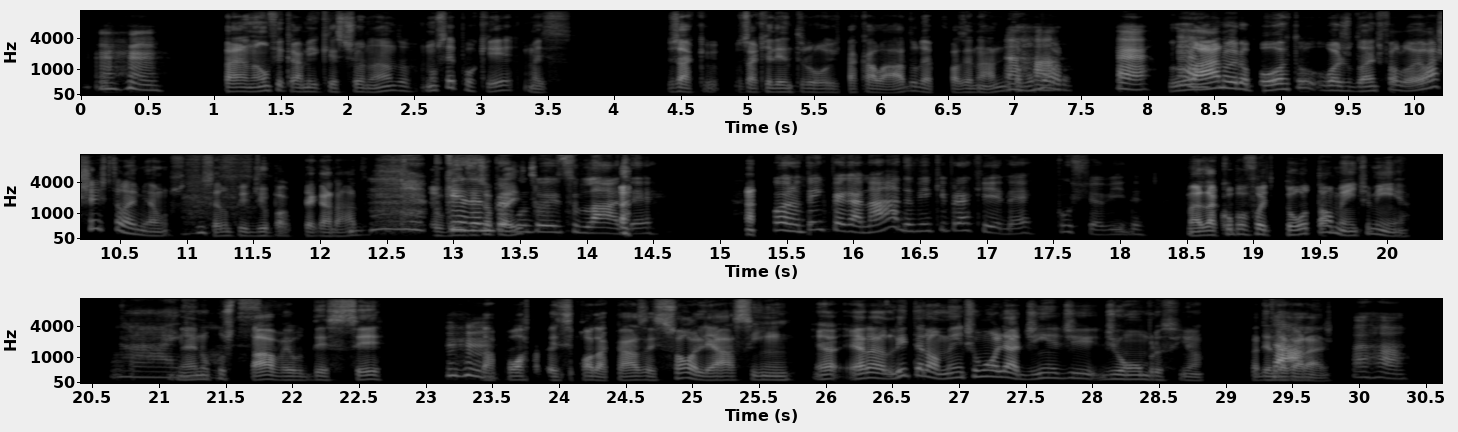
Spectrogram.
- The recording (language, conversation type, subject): Portuguese, podcast, Você já interpretou mal alguma mensagem de texto? O que aconteceu?
- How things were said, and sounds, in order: laugh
